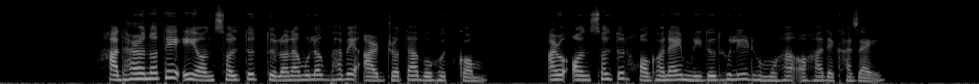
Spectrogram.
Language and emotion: Assamese, neutral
